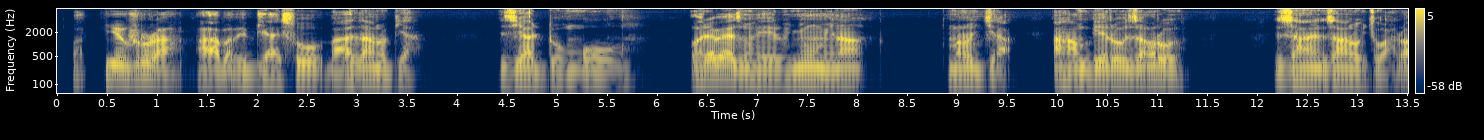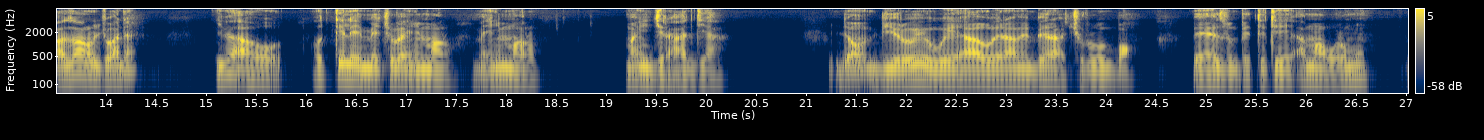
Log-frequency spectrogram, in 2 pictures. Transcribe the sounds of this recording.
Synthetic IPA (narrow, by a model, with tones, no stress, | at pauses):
ba˨pi˦e˦vu˦ɾu˦ɾa˨a˨ba˨be˨bi˨a˨e˨so˦ba˨˦zã˦ɾo˨bi˨a˨ | zi˦a˨do˨m˨bo˨ | o˨ɾɛ˦bɛ˦˨zũ˨ɦe˦˨ɾo˨ɲũ˦mĩ˨nã˦ | mã˨ɾo˦d͡ʒi˨ɾa̰ː˨ | ɦã˨bi˦e˨ɾo˦zã̰˦ɾo˨ | zã˦zã˦ɾo˨d͡ʒo̰˨a˨ɾo̰˨a̰˨zã˦ɾo˨d͡ʒo˨a̰˨dɛ˦ | ji˦bɛ˦a˨ho̰˨ | ho˨te˦le˦me˨t͡ʃo˦bɛ˦ḭ̃˦mã˨ɾo˨mɛ̰̃˨˦ĩ˦mã˨ɾo˨ | mã˦ĩ˦d͡ʒi˨ɾa̰˨a˨di˨a˨ | dɔ̰̃˦˨bi˨ɾo˨˦we˦we˦a˨we˦ɾa˦mĩ˦be˦ɾa˨t͡ʃu˦ɾu˦ɾbɔ̃˨ | bɛ˨˦zũ˨be˨te˦te˦a̰˦mã˨wo˨ɾo˦mũ˦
